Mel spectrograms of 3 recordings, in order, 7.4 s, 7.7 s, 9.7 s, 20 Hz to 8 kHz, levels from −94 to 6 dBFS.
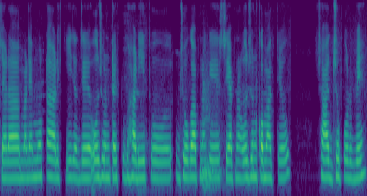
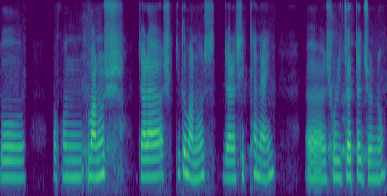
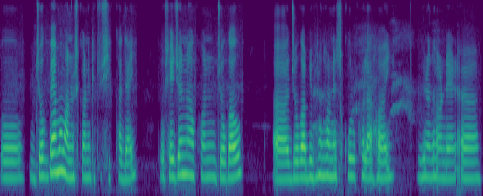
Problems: background sounds at intervals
